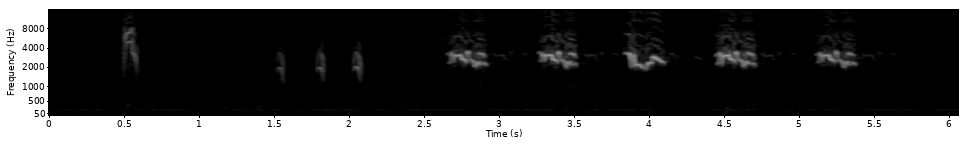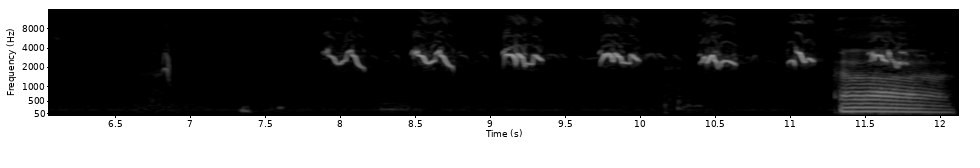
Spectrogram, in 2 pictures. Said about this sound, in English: Let's play that American Robin once more.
